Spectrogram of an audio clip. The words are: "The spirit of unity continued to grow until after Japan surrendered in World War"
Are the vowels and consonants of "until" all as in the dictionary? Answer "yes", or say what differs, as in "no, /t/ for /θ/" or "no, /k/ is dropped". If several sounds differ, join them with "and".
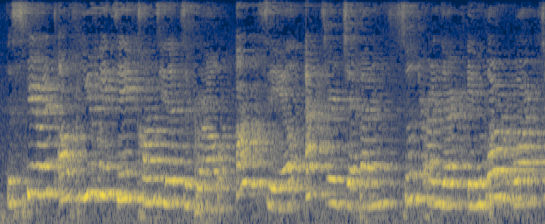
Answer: no, /s/ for /t/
